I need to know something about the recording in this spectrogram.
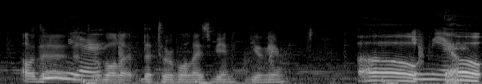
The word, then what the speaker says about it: Ymir: Oh, Ymir. Amir. That's Ymir. how they say her. They say her name Amir in the show. I think, in the Japanese one, they say Ymir.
